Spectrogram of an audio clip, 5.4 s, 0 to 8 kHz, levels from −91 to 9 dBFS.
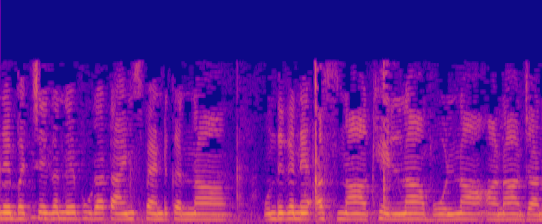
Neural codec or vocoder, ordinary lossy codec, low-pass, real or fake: none; MP3, 24 kbps; 7.2 kHz; real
